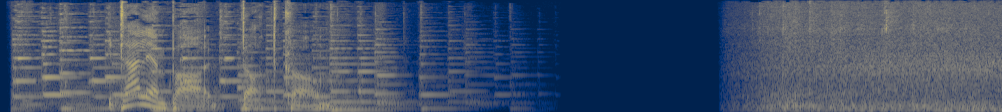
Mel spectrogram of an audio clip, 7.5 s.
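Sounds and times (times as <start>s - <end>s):
speech: 0.8s - 2.7s
strong gusting wind: 5.5s - 7.5s.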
